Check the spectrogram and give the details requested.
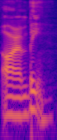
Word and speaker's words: Aryanbe: We are called R&B, but we spell it ARYAMBE, but you pronounce it R&B.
